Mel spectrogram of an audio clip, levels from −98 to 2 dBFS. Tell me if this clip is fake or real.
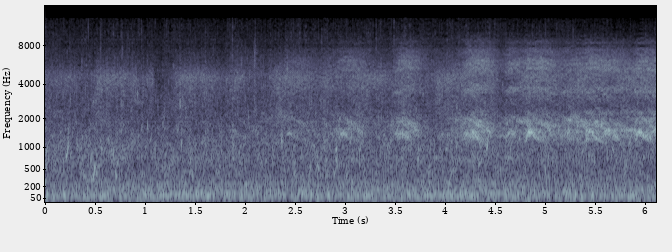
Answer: fake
